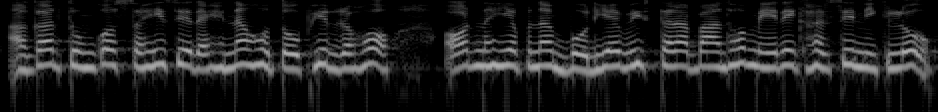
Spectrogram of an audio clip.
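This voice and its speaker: A woman voicing a sharp-tongued, scolding village mother-in-law in a cartoon, nagging and accusing. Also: extremely high pitch, normal speed. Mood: angry. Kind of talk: cartoon voice acting.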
